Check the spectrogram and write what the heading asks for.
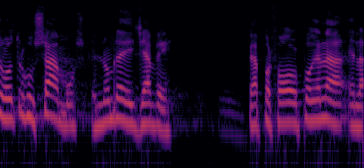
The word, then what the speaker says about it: Yahvé: La W en el hebreo se pronuncia como V. Entonces, por eso ponemos como Yahvé.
